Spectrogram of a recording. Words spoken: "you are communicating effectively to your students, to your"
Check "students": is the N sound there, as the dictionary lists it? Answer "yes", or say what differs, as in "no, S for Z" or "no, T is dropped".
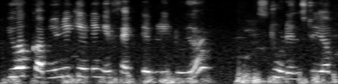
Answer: yes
